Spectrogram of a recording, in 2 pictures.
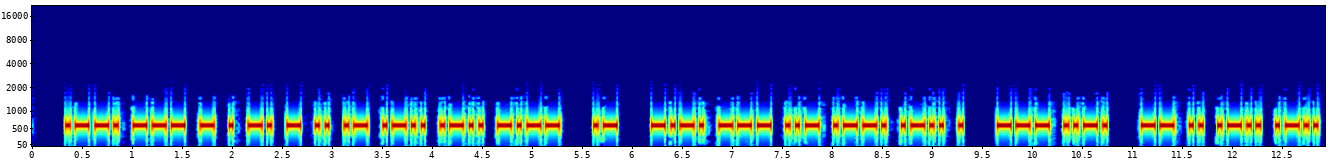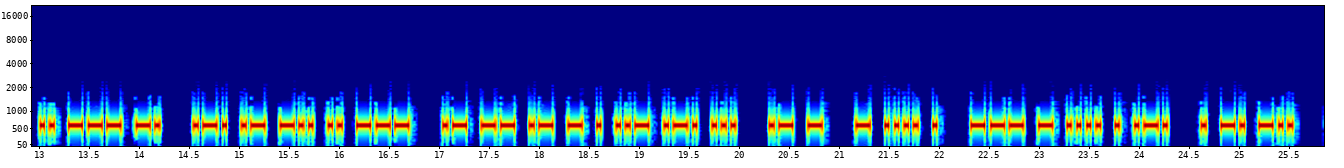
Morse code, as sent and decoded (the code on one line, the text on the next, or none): .--. --- - . -. - .. .- .-.. .-.. -.-- / .- / -.-. --- ..- .--. .-.. / --- ..-. / -- .. .-.. .-.. .. --- -. / .-. .- -.. .. --- / .- -- .- - . ..- .-. ... / .- - / - .... / --- - .... .-. / . -. -..
POTENTIALLY A COUPLE OF MILLION RADIO AMATEURS AT THE OTHER END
